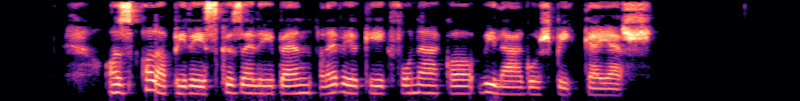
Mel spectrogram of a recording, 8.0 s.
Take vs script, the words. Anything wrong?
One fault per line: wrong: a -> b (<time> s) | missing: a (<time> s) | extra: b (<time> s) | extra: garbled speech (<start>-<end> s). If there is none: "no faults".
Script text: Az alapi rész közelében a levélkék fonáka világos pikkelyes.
missing: a (3.2 s)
